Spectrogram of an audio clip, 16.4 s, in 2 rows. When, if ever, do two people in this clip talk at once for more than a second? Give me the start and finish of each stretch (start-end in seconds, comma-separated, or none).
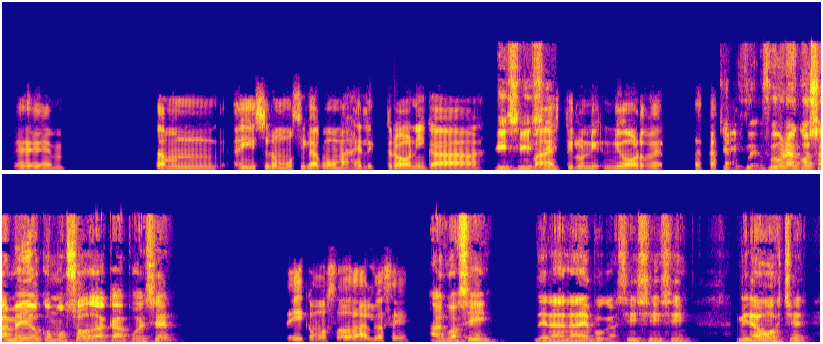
none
